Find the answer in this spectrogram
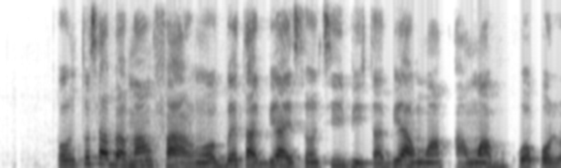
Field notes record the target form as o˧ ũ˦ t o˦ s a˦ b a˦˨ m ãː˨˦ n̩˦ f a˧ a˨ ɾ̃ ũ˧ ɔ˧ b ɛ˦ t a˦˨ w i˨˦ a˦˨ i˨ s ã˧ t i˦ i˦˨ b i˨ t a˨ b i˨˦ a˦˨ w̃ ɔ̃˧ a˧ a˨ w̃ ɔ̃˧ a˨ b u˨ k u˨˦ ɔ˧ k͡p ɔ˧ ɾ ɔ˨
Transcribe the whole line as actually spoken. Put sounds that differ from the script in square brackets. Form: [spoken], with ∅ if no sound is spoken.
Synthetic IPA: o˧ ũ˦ t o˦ s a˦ b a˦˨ m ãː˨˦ n̩˦ f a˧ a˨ ɾ̃ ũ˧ ɔ˧ [ɡ͡b] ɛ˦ t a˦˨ [b] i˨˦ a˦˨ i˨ s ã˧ t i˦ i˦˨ b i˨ t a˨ b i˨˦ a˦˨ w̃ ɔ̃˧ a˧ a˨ w̃ ɔ̃˧ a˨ b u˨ k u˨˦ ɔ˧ k͡p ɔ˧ [l] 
